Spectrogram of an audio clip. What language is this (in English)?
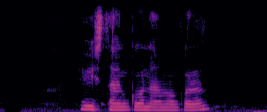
Nepali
